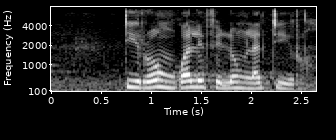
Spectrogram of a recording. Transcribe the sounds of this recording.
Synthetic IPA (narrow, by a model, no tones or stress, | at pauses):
tiroŋ̩kwalɪfɪloŋ̩latiːrɔ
